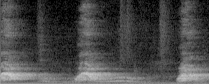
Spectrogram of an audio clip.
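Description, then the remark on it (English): A dog barks three times at a steady, roughly one-second interval, each bark short and sharp, moderately loud, with no one talking. “My dog don't like that one.”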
